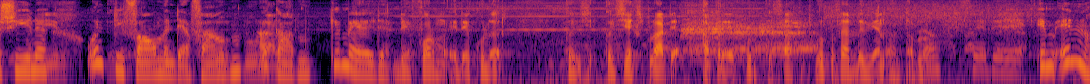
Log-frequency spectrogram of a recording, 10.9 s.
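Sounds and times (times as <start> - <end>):
speech: 0.0 - 10.8
sheep bleating: 6.8 - 8.4.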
